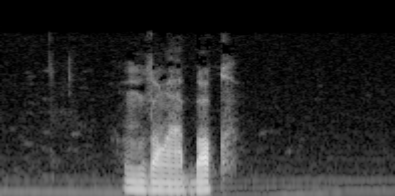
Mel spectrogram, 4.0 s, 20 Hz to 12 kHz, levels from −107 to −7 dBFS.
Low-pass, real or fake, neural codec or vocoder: 7.2 kHz; real; none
